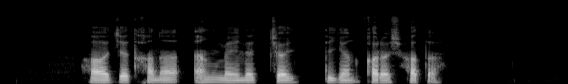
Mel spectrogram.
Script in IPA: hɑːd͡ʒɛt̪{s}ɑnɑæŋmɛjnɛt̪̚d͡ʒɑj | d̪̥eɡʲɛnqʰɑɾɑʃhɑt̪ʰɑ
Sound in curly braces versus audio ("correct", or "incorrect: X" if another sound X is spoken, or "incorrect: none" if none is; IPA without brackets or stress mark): incorrect: χ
